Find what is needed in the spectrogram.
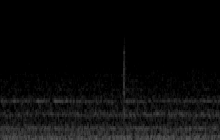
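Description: Steady low background hum with a few faint steady tones running under it, and one short light click just after the middle.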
